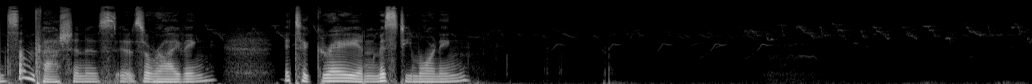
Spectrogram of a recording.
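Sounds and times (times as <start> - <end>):
speech: 0.0 - 4.8
birds singing and chirping at daybreak in a misty Pacific island rainforest: 0.0 - 10.3.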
